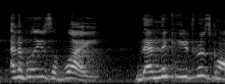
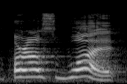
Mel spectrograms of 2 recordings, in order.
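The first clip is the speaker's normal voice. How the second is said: louder, slow, sneering dare; a villain daring a child, louder; taunting challenge; 3 semitones higher, 6 dB louder, slower than usual. Acted. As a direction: dare the boy to answer. Raven King taunting Jack.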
